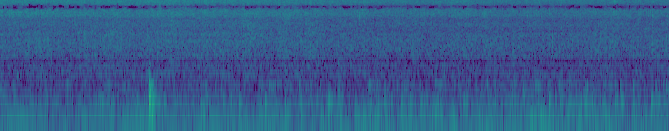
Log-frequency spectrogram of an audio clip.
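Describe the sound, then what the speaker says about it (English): Vegetables, peppers cooked alongside steak, sizzle and sauté in a hot pan, a continuous close frying hiss with an occasional stir or scrape and no talking. "Let's cook our vegetables up. Give it a little saute."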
